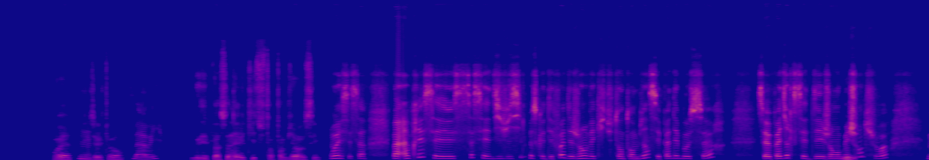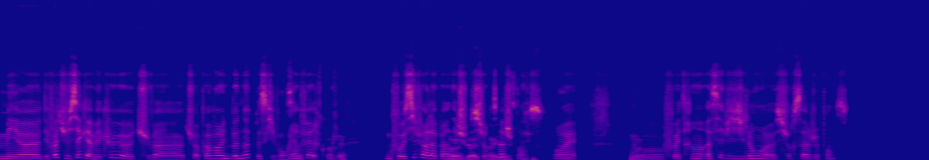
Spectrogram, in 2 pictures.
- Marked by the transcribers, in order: other background noise; laughing while speaking: "aussi"
- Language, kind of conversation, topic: French, unstructured, Comment trouves-tu l’équilibre entre travail et vie personnelle ?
